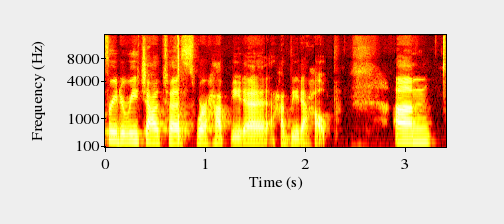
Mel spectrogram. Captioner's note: none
